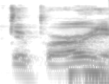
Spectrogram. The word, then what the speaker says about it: DeBoer: DeBoer, yeah, that's how you say his name, the coach of the Vegas coach, Golden Knights.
